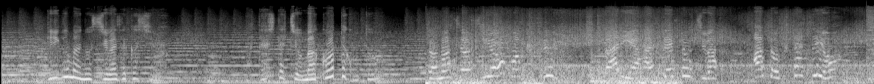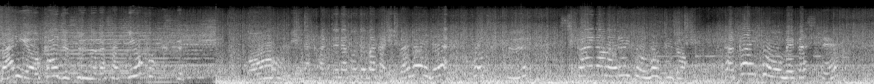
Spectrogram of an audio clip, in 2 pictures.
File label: Japanese; Assault; Fichina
